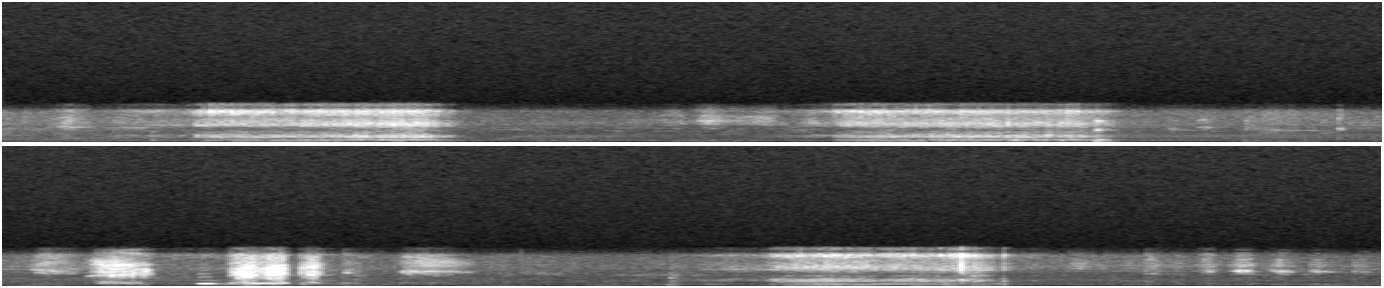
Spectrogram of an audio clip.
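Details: Man recorded snoring during sleep by friends who are awake in his house: three loud, rattling snores on breaths in, a few seconds apart, with brief background murmuring and laughter; heavy snoring.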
